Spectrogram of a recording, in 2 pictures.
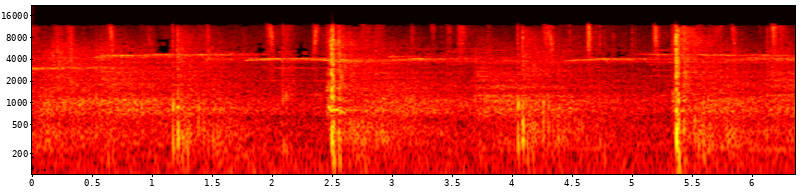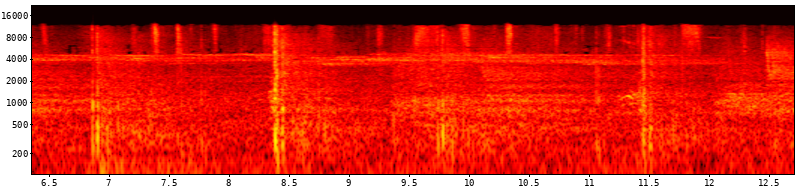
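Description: Tennis ball struck by a racket during a hard-court rally: sharp pops about every three seconds, with quieter knocks of the ball between them.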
